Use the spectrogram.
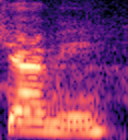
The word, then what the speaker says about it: chamois: give it to you it's a chamois it's pronounced chamois my pleasure to join this live stream Thank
